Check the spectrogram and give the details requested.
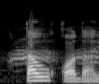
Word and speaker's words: استوقد: There is Wawleen after Ta. Tawqada. You have to read Wawleen without stretching. And then you have to pronounce Qaf with thicker voice because Qaf is a Mustaliya letter.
